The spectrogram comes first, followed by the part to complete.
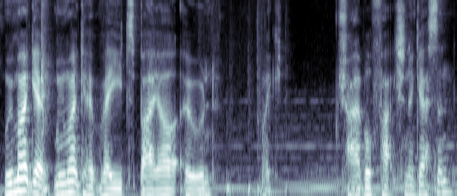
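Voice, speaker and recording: A man's voice: lowish voice, moderate pace, over music. A man chatting casually while playing a co-op game, narrating a role-play setup and poking fun at himself. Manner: animated, self-mocking, laughs often. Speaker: streamer and co-op player.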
